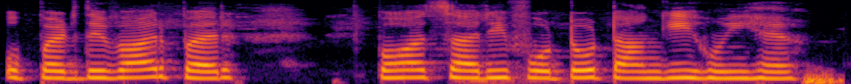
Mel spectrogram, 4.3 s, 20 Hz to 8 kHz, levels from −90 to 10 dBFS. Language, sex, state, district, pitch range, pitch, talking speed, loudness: Hindi, female, Uttar Pradesh, Lucknow, 245-260 Hz, 255 Hz, 125 wpm, -12 LUFS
